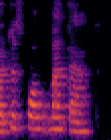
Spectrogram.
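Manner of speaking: put-on emotional, plaintive, childlike little-kid voice. Recalling what a mother said near the end, imitating a childlike voice. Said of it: "Like a little kid".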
